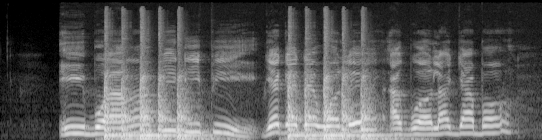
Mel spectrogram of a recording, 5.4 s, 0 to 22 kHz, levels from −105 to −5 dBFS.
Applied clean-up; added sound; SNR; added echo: none; Knock; -1 dB; none.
